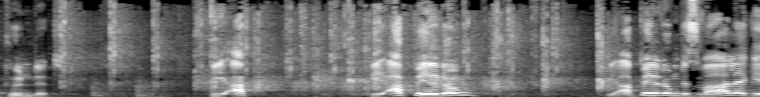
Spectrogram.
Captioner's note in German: Beifall AfD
